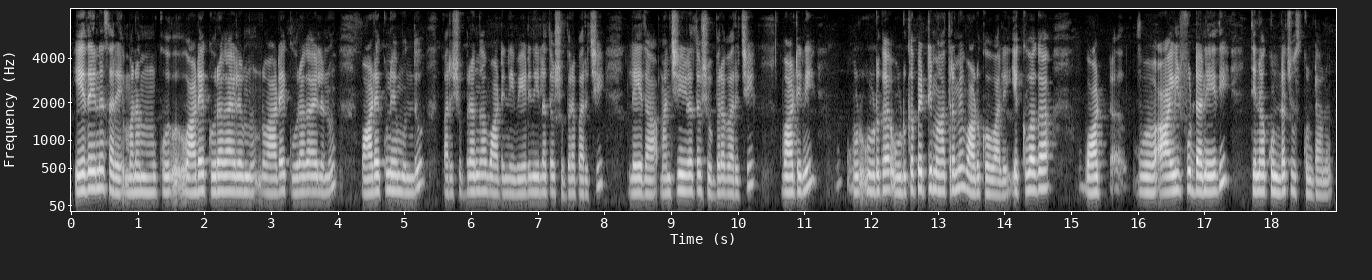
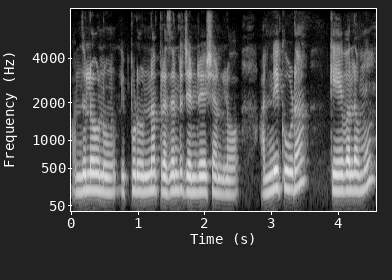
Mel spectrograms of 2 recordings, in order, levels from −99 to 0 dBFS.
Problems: none marked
